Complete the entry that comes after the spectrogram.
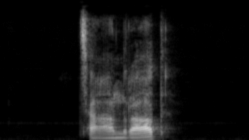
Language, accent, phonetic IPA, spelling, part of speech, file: German, Austria, [ˈt͡saːnˌʁaːt], Zahnrad, noun, De-at-Zahnrad.ogg
- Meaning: gearwheel, cogwheel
